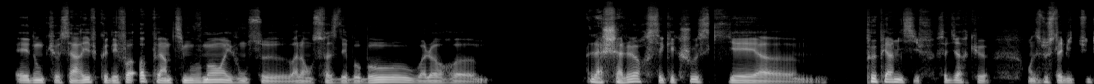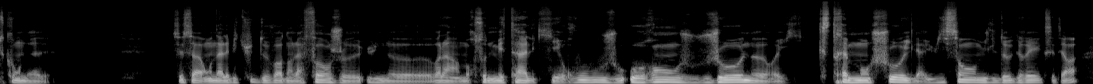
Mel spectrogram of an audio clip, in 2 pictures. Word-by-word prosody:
et 100 0 +2
donc, 95 -1 0
heu, - - 0
ça 90 0 0
arrive 105 +5 +2
que, - - -2
des 90 -1 +1
fois, - - +2
hop! - - +4
On - - -13
fait - - +3
un 90 - +4
petit 100 - -5
mouvement 105 +3 +3
et 95 - 0
on 85 -1 -4
se 85 - -5 0.2
voilà, 75 +3 -3
on 75 - -7
se - - -4
fasse 80 - -3
des 80 - -1
bobos 105 +7 +2
ou 85 -2 -5
alors, 80 0 -2
heu, 75 - -3 1.1
la - - +3
chaleur, 125 +1 +4
c'est - - -1
quelque 105 - -4
chose 115 -3 -1
qui 100 - -5
est, 90 -1 +3
hem, 70 -5 -2 0.6
peu 140 - +5
permissif. 115 -3 0
C'est-à-dire 95 0 -2
qu'on 80 - -8
a - - -4
tous 95 +5 -3
l'habitude 90 +6 -3
qu'on 95 -3 -2
ne 80 -3 -5 1.3
C'est - - -2
ça, 95 -3 0
on 85 +2 0
a 85 - +2
l'habitude 95 +5 -5
de 95 - -2
voir 90 -1 -2
dans 80 - -3
la 80 - -3
forge, 95 -3 -1
heu, 80 +1 -4
une 85 -4 -5 0.4
voilà, 85 -2 -1
un 75 - -4
morceau 80 +6 -4
de 85 - +1
métal 85 0 +1
qui 80 - -6
est - - 0
rouge 100 +2 -1
ou 90 - -1
orange, 105 +1 +3
ou 85 +1 -9
jaune, 100 -3 +5
oui, 75 - -7
qui - - -20 0.2
extrêmement 95 -1 +4
chaud. 110 +1 +4
Il 90 -4 +1
est - - -3
à - - -8
800-1000°, 95 +1 0
et - - -4
cetera, - - -5
90 Hz, 210 wpm, -24 LUFS, 85-100 Hz, 1.3 s, peu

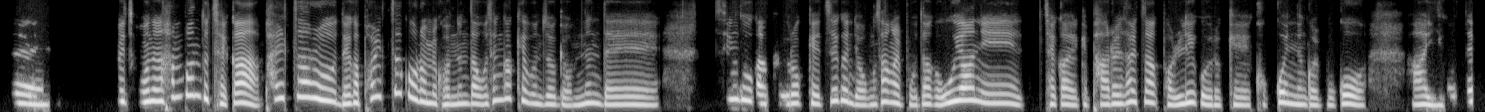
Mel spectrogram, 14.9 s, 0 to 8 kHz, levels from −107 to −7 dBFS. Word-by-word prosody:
네. 225 -4 +4 0.7
근데 295 -2 0
저는 300 +2 +5
한 410 +6 -2
번도 450 -5 +2
제가 240 - +2
8 370 +2 -1
자로 380 -8 +4
내가 235 +2 +2
8 390 +10 -2
자걸음을 365 - +1
걷는다고 225 +1 0
생각해 335 +3 -2
본 240 -4 -2
적이 215 -1 -2
없는데 210 -1 -1 0.6
친구가 335 -9 +1
그렇게 235 +1 -1
찍은 300 +4 -1
영상을 210 +7 0
보다가 210 +1 -3
우연히 250 -4 +3 0.2
제가 220 -1 -2
이렇게 200 +1 -5
발을 220 +4 -1
살짝 275 -2 -1
벌리고 225 +2 +1
이렇게 195 0 -4
걷고 240 +7 0
있는 220 -4 0
걸 200 -1 -2
보고 200 +2 0 0.4
'아 215 0 +1
이거 200 +1 -2
때문에 295 - 0
235 Hz, 305 characters per minute, -26 LUFS, 210-290 Hz, 0.7 s, 저는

